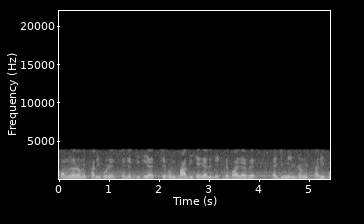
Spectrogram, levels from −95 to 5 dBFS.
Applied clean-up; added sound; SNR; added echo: none; none; none; none.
